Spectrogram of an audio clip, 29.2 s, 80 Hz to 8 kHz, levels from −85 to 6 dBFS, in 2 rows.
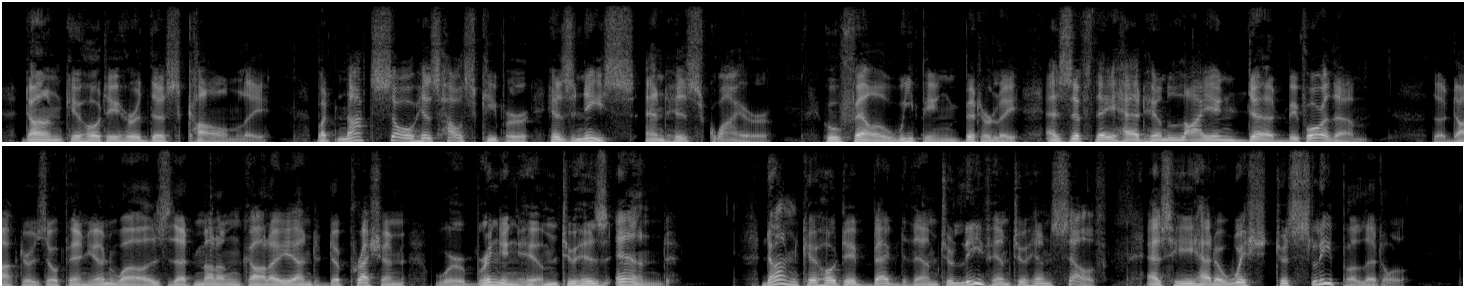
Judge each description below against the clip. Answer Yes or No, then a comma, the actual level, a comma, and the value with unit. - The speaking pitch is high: No, low, 100 Hz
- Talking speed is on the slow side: Yes, slow, 125 wpm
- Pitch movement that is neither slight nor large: No, wide, 5.9 semitones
